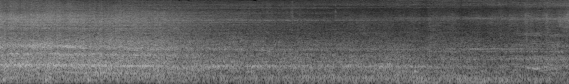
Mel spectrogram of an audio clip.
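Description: Electric multiple-unit passenger train passing through at speed, a steady rumble of wheels on rails that is loudest at first and fades over the next few seconds as it goes by.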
